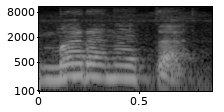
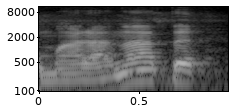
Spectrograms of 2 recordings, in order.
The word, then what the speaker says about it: Maranata: E Maranatá, como dizemos nós católicos, ou Maranata, como dizem os evangélicos ou protestantes. Não importa a pronúncia, vem do dialeto de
